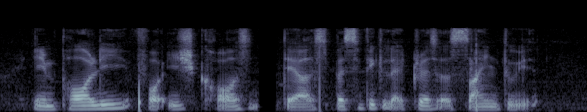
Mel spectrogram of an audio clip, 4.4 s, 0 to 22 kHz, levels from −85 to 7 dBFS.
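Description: Speech, broken by three sharp loud pops, at 1.04 to 1.06 s, 2.39 to 2.41 s and 3.57 to 3.59 s. Each is a single crack about 15 dB above the speech, which continues underneath. The likely cause is a voltage spike from a plug, switch, static or driver glitch. At 1.94 to 2.07 s the speech drops into a 130 ms silence with smeared edges, then resumes where it stopped. This is a gap at a join of encoded pieces: separately encoded pieces, about 4 s each, were joined without trimming the encoder's start delay and end padding.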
